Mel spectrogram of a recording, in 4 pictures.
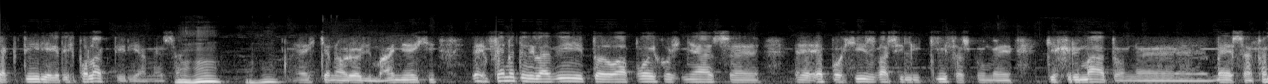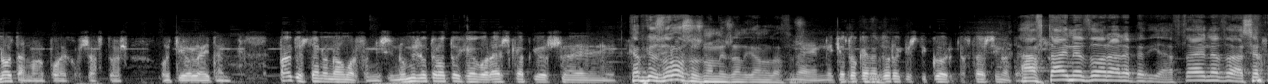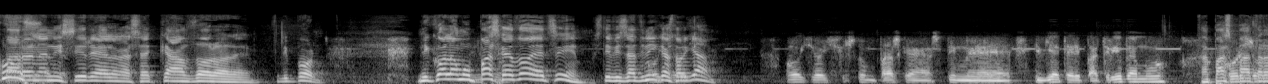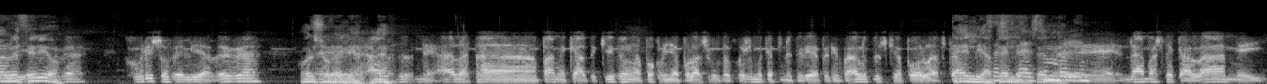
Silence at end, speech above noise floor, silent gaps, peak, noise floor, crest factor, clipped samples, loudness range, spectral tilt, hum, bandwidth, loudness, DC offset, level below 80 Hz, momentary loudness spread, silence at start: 0 s; 28 dB; none; -2 dBFS; -43 dBFS; 14 dB; under 0.1%; 3 LU; -5.5 dB/octave; none; 11 kHz; -15 LUFS; under 0.1%; -40 dBFS; 9 LU; 0 s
